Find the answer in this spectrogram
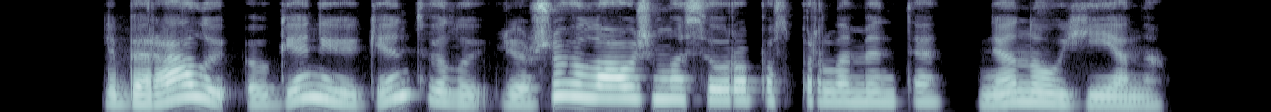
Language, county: Lithuanian, Šiauliai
